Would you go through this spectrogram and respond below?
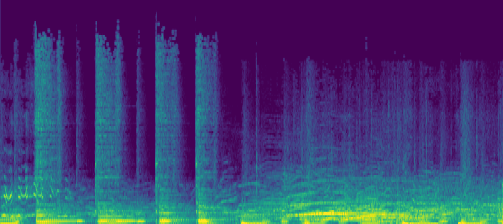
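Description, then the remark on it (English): A crowd cheers and whoops loudly over a steady, thumping beat, with many high voices rising and sliding in excited shouts that build toward the end. “The crowd really loved it.”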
